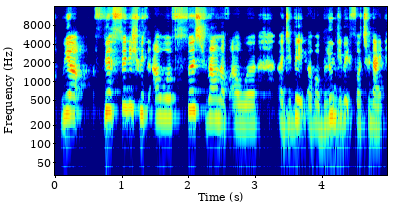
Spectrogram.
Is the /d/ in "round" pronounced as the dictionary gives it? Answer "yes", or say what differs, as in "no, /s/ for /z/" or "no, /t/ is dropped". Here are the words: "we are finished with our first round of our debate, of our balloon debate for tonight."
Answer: yes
